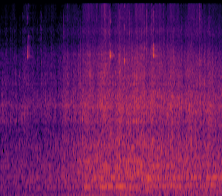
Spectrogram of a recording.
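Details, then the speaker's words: Bicycle chain after lubing each link and some riding to cure stubborn-link clicking: steady, even whir over the pulley and sprockets, no regular clicking. "You see, now it's making that very smooth transition over that pulley, the chain pulley, as well as the sprockets."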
